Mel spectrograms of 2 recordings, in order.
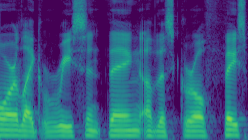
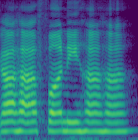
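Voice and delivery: mocking commenter laugh; 8 semitones higher than usual. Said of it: "being like".

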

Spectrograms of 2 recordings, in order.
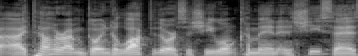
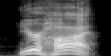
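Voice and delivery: loud, higher-pitched blurt; yelled out; 6 semitones higher, 9 dB louder than usual. A narrator's reading. Answering her question whether she's attractive, yelled out. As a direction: yell the compliment out. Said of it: "so I yell out".

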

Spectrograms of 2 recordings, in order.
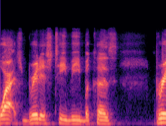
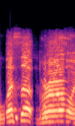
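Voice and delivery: louder, higher hammed-up bro greeting; mock awkward dude greeting; 6 semitones higher, 7 dB louder, slower than usual. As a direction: play a clumsy guy forcing slang.

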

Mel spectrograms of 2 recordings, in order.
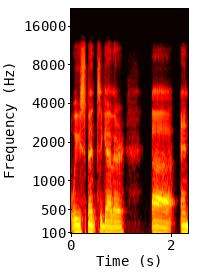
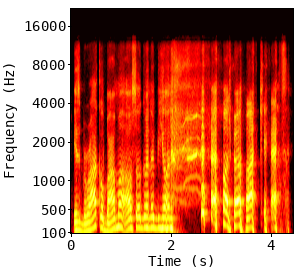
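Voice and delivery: higher, louder quote breaking into laughter; laughing retelling; 9 semitones higher, 7 dB louder than usual. Retold or imitated. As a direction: crack up while quoting the son's question. Retells son's question, breaking into laughter.

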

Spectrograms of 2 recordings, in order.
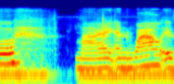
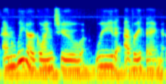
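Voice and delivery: ordinary talk, nothing marked

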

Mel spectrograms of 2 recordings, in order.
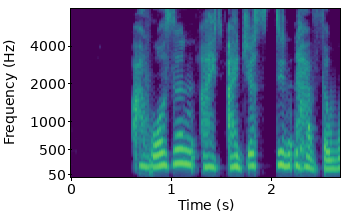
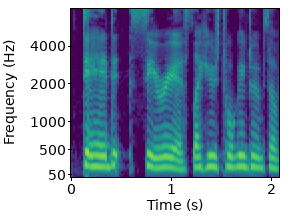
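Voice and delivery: usual speaking voice

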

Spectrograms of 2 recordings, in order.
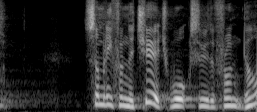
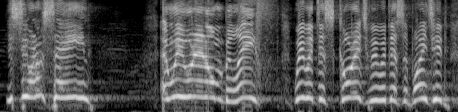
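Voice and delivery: high, loud preacher's cry; fired-up sermon delivery; preaching; 11 semitones higher, 3 dB louder than usual. Real, not acted. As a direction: preach it out to the hall. Preaching at full force.

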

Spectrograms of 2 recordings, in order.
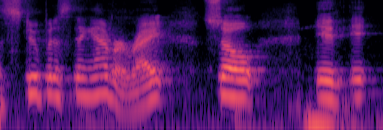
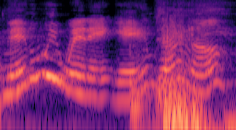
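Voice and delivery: laughing; 9 semitones higher, 8 dB louder than usual. Retold or imitated. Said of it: "Kyle's like".

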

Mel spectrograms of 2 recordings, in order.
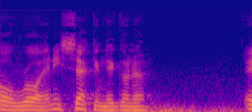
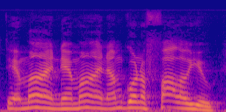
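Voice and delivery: higher-pitched, lightly voiced frantic mother; overwrought mother; 6 semitones higher than usual. Mother demanding her keys from the cop, overwrought imitation. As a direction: insist like a worked-up mother. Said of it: "like she's gonna have a heart attack".

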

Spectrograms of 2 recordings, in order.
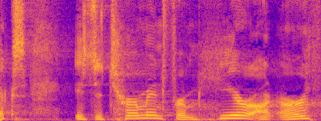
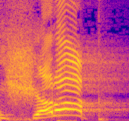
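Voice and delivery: much higher and louder "Shut up!"; mock shout; 14 semitones higher, 9 dB louder than usual. Students telling the heavenly voice off, shouting.

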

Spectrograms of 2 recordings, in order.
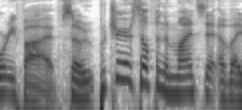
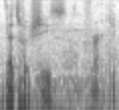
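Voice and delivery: whispered aside; 10 dB quieter, much faster than usual. Real, not acted. Whispered aside mid reading.

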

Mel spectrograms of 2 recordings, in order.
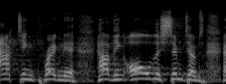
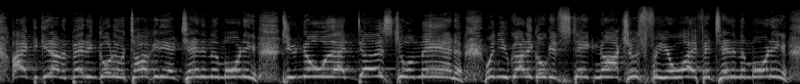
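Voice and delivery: high, driving comic rant from the pulpit; worked-up preaching; 7 semitones higher, 3 dB louder than usual. Real, not acted. Husband complaining to church about nacho errand, worked-up preaching. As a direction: tell it at a raised preacher's pitch.

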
